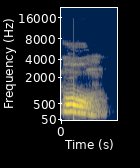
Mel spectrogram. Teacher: प्लुप्त में तिगुना टाइम लगता है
